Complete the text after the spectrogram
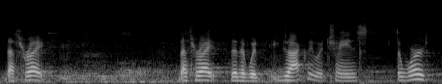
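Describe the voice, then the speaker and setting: A woman's voice: fairly low pitch, a little slow, muffled recording, background noise. A woman presenting a conference workshop on teaching reading, explaining step by step and spelling out letters. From Canada. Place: conference session room. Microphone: microphone.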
